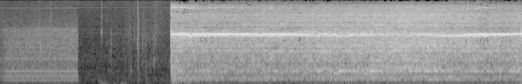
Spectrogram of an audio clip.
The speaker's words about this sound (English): playing sound of what underwater life, whales, dolphins, and fish hear when the Navy take part in this sonar program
